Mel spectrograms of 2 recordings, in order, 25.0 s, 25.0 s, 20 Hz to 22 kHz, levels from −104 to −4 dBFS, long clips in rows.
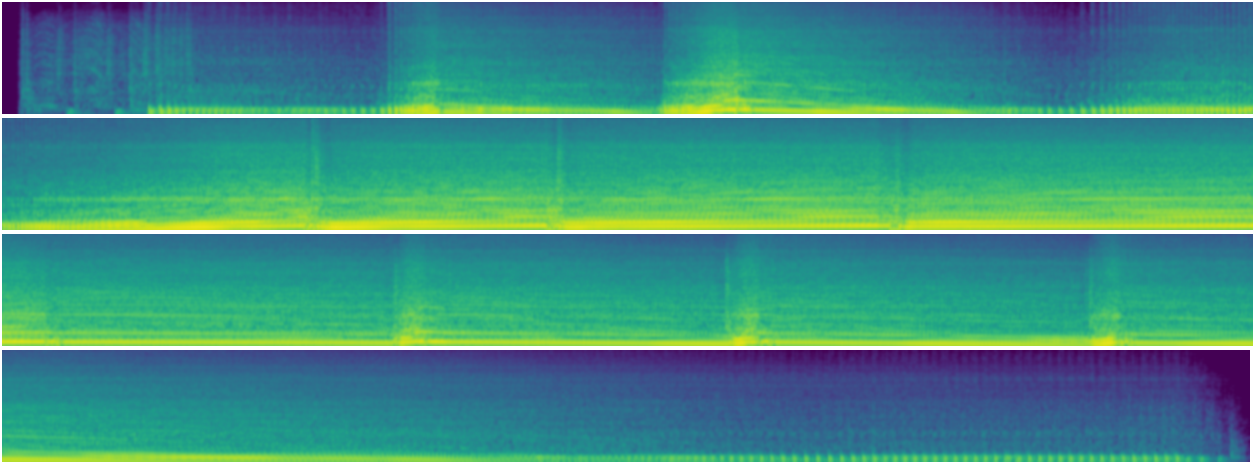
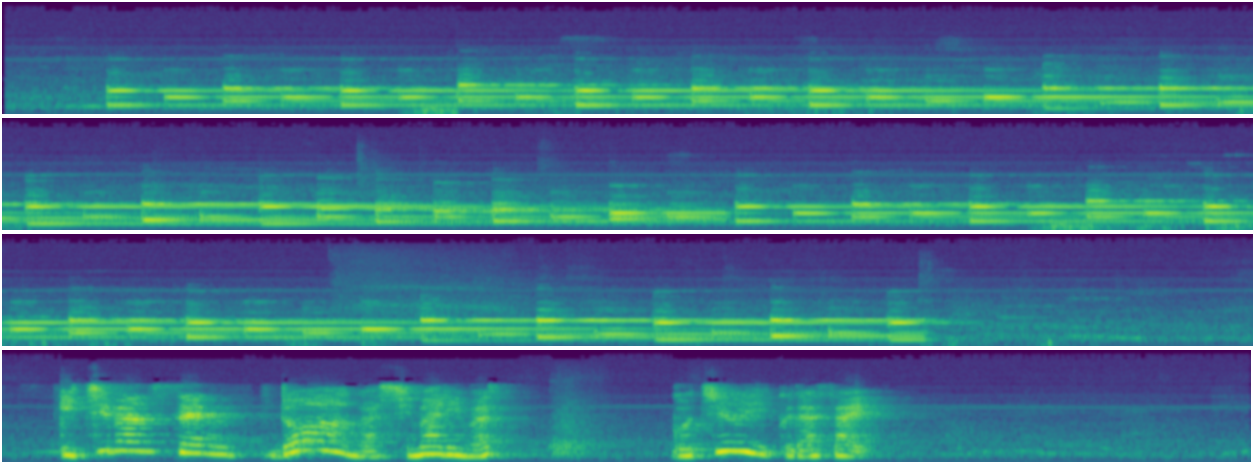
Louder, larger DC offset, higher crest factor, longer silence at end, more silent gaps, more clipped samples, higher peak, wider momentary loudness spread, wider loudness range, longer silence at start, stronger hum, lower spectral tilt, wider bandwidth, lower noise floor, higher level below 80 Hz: first, -16 LUFS vs -22 LUFS; neither; second, 14 dB vs 20 dB; first, 0.35 s vs 0 s; neither; neither; about the same, -2 dBFS vs -2 dBFS; first, 23 LU vs 10 LU; first, 15 LU vs 6 LU; first, 0.75 s vs 0.4 s; neither; first, -6.5 dB/octave vs -4 dB/octave; first, over 20 kHz vs 8.4 kHz; about the same, -51 dBFS vs -52 dBFS; first, -36 dBFS vs -66 dBFS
